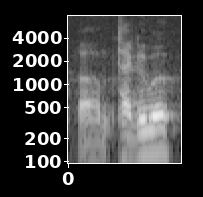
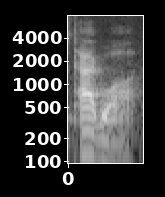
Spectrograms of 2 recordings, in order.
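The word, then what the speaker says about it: Tagua: hear people pronounce it Americans out here but Americans announce it pronounce it hey guru all the time and every but I think the actual correct way to say it is Chi Gua and this is the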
